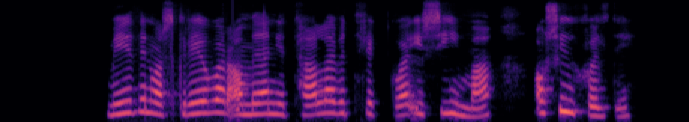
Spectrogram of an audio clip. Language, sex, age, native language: Icelandic, female, 30-39, Icelandic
